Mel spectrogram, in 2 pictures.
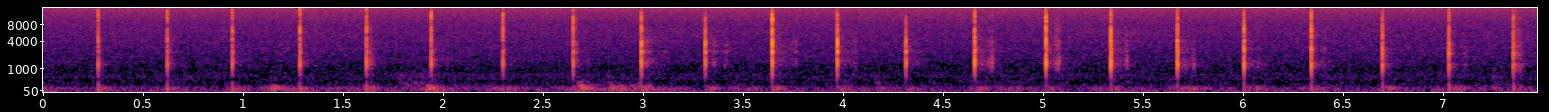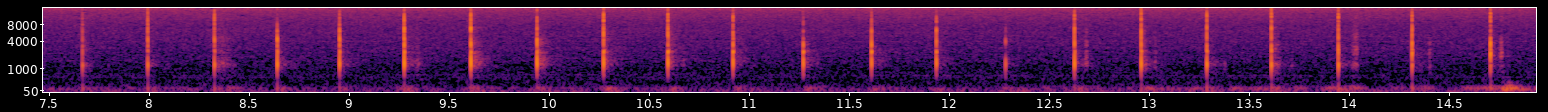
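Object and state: Aluminum phone back.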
